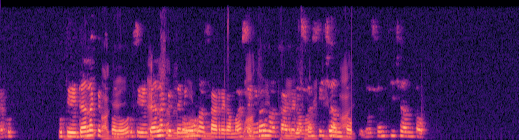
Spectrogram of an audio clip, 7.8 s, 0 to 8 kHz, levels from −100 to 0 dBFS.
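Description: From 0 to 0.25 s a delayed copy of the speech, around 10 dB down, trails in. This is an echo leak, likely from a far-end loudspeaker the echo canceller failed to suppress. The same copy, 1.05 s late and as loud as the direct speech, returns from 1.94 to 2.99 s and from 3.57 to 5.08 s. On a spectrogram it appears as a shifted duplicate of the harmonic pattern.

At 3.42 s a sharp snap, likely an electrical switching spike from a nearby switch or discharge, shows as a thin vertical line in the waveform.

At 5.27 s the sound abruptly drops to hiss about 45 dB down and stays there to the end. This is an audio dropout to a faint residue, the signal likely lost while the line stayed live. The spectrogram shows a hard edge into a faint, even noise floor. Inside that gap, from 5.38 to 6.42 s, another echo leak about 5 dB below speech level can be heard. Nothing reaches above 8 kHz.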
